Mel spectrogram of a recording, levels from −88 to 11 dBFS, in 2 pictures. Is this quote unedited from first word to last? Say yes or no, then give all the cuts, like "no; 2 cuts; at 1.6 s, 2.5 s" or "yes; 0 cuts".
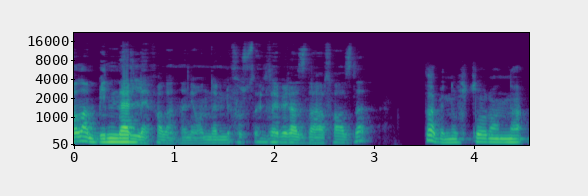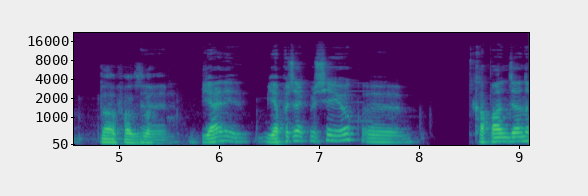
yes; 0 cuts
